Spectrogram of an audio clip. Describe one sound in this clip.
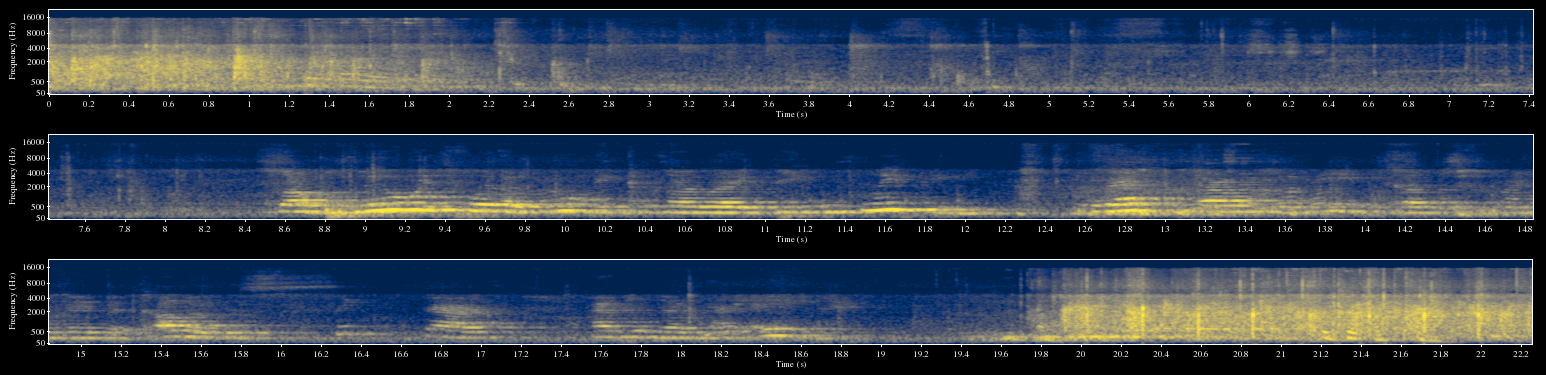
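An audience claps and cheers.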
